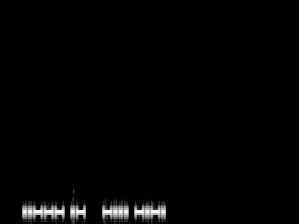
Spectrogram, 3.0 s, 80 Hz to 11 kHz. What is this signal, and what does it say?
Morse code, heard as a keyed tone, about 45 wpm, 700 Hz. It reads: 2A BC
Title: Field Day Exchanges - 45wpm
